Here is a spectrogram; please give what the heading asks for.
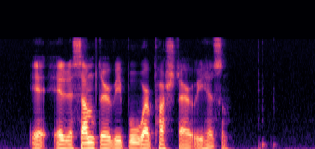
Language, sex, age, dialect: Faroese, male, 15-35, Suðurstreymoy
